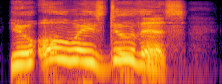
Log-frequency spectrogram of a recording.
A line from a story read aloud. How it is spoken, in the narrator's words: growled Darek, trying to contain his growing fury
